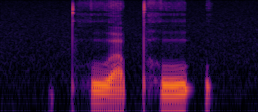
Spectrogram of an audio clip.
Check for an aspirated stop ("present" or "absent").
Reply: present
